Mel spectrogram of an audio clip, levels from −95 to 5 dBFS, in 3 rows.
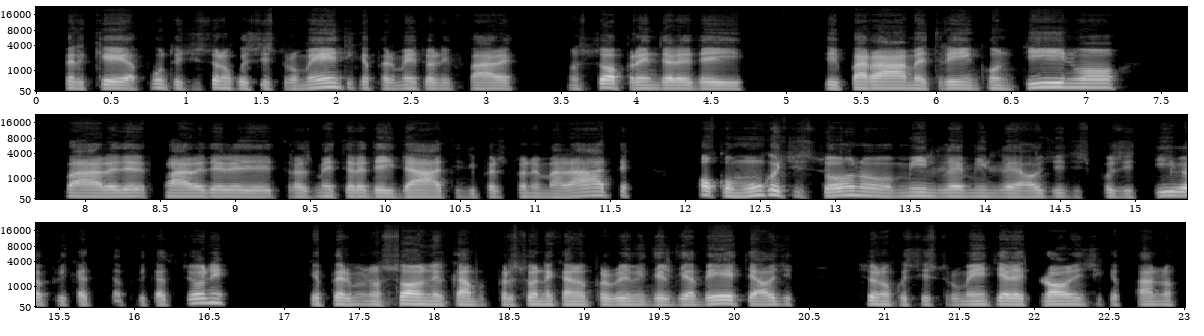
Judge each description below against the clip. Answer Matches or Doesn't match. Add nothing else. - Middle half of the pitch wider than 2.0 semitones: Doesn't match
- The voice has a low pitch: Matches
